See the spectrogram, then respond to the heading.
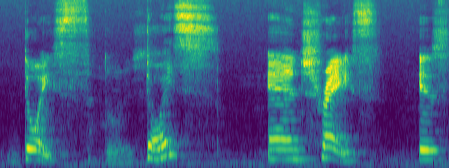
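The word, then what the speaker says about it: três: And trace is 3. Trace. Trace. It's kind of close to the French words. It sounds kind of like them.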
